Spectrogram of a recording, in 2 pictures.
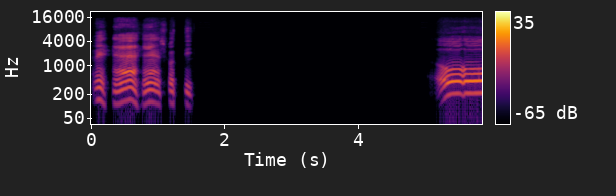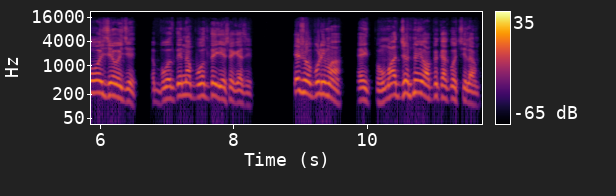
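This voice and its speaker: A man acts out a village biryani cook for a cartoon story. He is eager, folksy and deferential, with a mellow, somewhat high male voice. The recording is dry. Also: lively intonation, normal speed, no echo, lightly acted. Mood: reassuring. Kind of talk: Bengali cartoon story voice acting.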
